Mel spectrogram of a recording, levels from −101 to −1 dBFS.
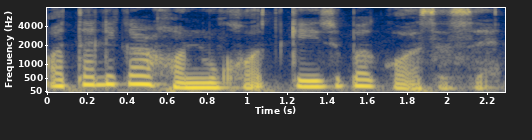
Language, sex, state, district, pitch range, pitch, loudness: Assamese, female, Assam, Kamrup Metropolitan, 170-225 Hz, 205 Hz, -13 LUFS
